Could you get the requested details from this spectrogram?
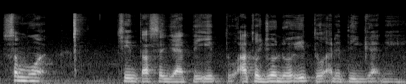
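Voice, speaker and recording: A man's voice: mid-range voice, fairly even intonation, moderate pace, darkish tone, slightly rough. A man in his thirties in a casual chat, playful and laughing, explaining his points through made-up everyday examples. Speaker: co-host.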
